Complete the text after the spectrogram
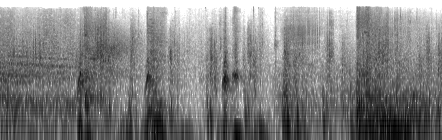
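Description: A bowstring twangs as arrows are loosed in quick succession.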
